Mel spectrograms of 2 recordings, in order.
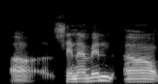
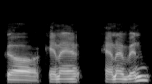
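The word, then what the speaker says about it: Cynefin: So thanks to Dave Snowden's, this is his Cenavin framework. It's pronounced very differently, so it's also pronounced like Canavin framework.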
